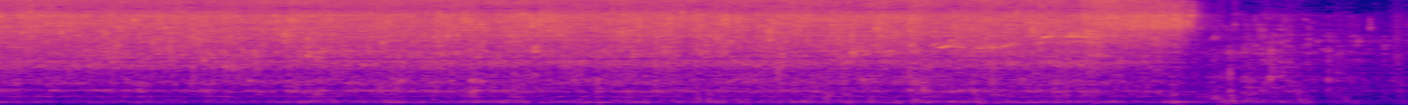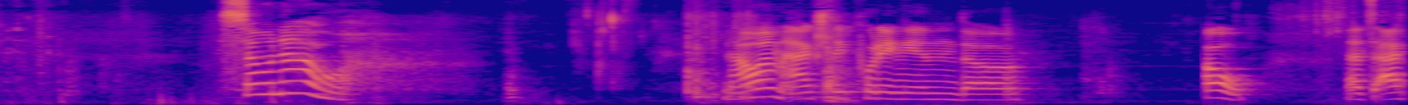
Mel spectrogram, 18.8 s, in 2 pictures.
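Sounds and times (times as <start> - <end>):
water coming to a boil: 0.0 - 10.0
speech: 14.3 - 16.4, 17.5 - 17.8, 18.4 - 18.7.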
